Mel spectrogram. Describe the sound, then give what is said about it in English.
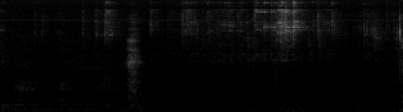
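Keys jingle faintly in two short bursts in a studio, a quick metallic shake and then a longer rattle a couple of seconds later, over a low, quiet background hum with no talking. “These keys, one of these keys, will let you into something.”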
